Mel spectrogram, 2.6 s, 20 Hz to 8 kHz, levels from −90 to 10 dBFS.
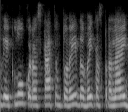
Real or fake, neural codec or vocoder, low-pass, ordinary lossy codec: fake; codec, 32 kHz, 1.9 kbps, SNAC; 7.2 kHz; Opus, 24 kbps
